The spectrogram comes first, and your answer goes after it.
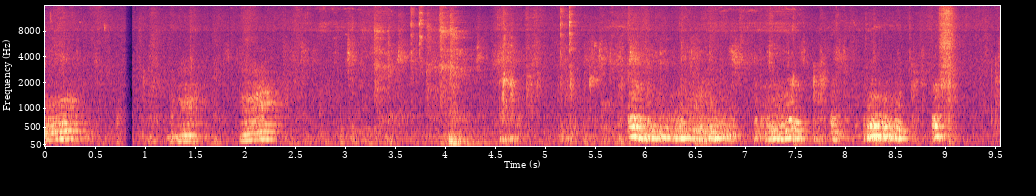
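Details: Cavalier King Charles Spaniel puppies in an indoor home puppy pen, producing soft harmonic whimpers in short bouts, quieter early and denser toward the end, over low background hum.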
